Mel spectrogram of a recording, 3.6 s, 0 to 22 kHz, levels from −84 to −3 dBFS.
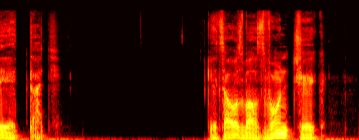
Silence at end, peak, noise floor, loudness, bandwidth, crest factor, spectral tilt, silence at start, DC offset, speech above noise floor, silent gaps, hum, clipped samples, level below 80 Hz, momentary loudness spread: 0.25 s; -4 dBFS; -64 dBFS; -22 LUFS; 16 kHz; 18 dB; -5.5 dB/octave; 0 s; under 0.1%; 43 dB; none; none; under 0.1%; -32 dBFS; 13 LU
